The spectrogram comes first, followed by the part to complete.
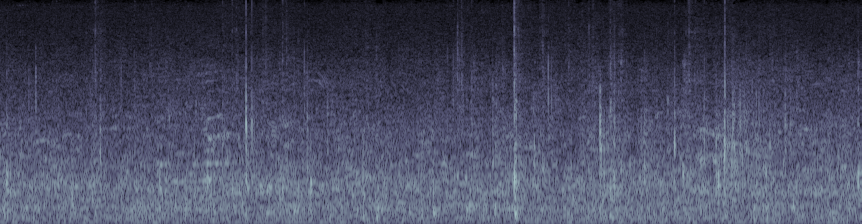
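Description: Wooden chess pieces being set down on the board and the chess clock's buttons being pressed during a fast blitz game: sharp clicks and taps every second or so, the loudest about five seconds in, over a steady background of room noise.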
